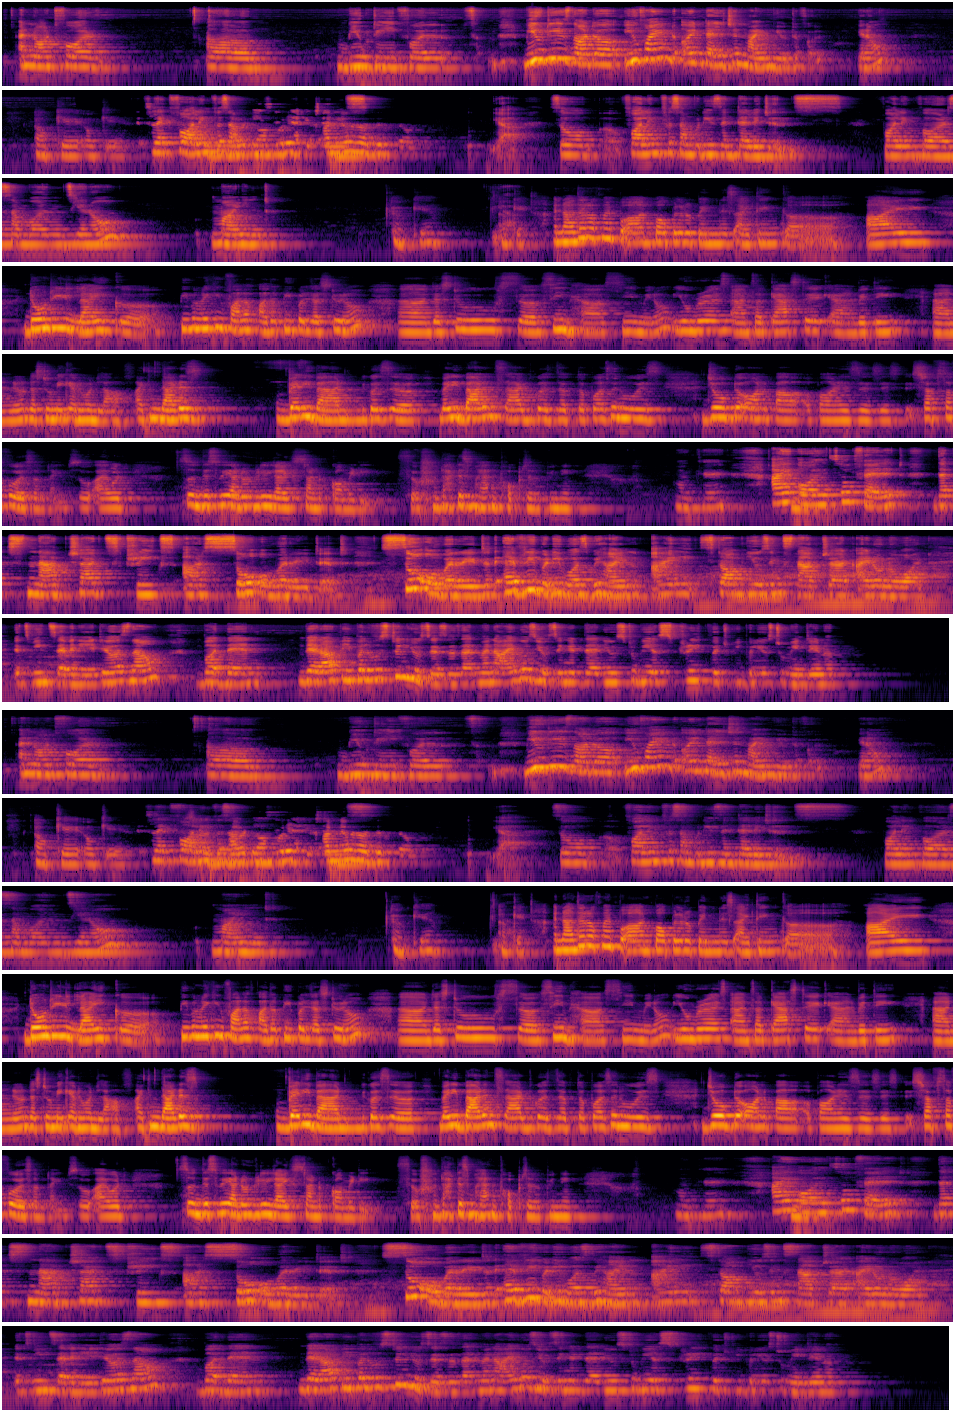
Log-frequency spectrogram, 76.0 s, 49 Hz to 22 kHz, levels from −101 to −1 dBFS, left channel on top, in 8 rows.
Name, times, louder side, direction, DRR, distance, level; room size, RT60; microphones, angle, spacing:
voice 1, 0.2-1.1 2.0-2.7 3.4-4.5 4.9-8.2 8.6-8.9 10.9-13.1 14.4-14.8 15.1-17.6 18.3-20.3 21.1-21.7 23.9-24.2 54.3-69.2 69.5-74.9, left 6 dB, 70° left, 0.7 m, -32 dB
voice 2, 9.8-10.7 11.4-13.7 22.9-23.4 24.0-24.3 24.5-37.5 37.8-40.1 40.8-48.8 49.3-51.2 51.6-53.3 55.4-55.6, right 2 dB, 30° right, 0.5 m, -31 dB
16.0 x 6.5 x 3.1 m
head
